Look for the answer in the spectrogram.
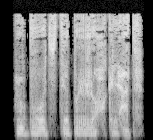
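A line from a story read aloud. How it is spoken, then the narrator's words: Helpless hiss. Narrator (Russian): прошипел я, сжимая в беспомощности кулаки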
